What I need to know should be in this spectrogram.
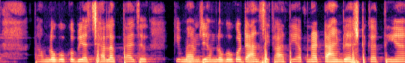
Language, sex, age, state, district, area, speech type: Hindi, female, 18-30, Uttar Pradesh, Varanasi, urban, spontaneous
